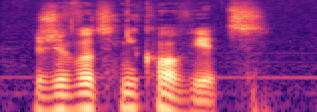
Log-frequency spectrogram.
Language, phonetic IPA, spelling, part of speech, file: Polish, [ˌʒɨvɔtʲɲiˈkɔvʲjɛt͡s], żywotnikowiec, noun, Pl-żywotnikowiec.ogg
